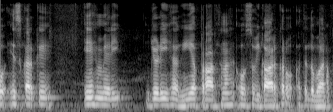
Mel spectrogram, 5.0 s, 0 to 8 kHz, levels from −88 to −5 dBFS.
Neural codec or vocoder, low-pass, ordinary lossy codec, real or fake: none; 7.2 kHz; none; real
